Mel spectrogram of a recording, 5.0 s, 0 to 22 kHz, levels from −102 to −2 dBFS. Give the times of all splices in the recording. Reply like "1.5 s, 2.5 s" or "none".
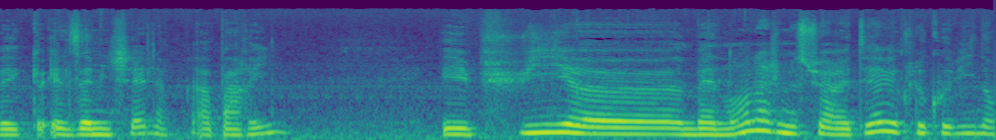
0.9 s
